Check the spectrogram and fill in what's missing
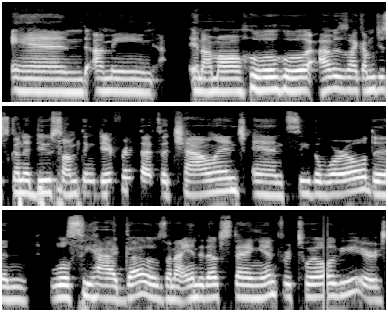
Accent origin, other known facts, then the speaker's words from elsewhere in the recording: Crockett, Texas, United States; accent: Texas drawl; moved away as an adult; also born or lived in Tyler, Texas / Atlanta, Georgia; now in Kansas, United States; I was born in Tyler, raised in Crockett, graduated high school and everything from there.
